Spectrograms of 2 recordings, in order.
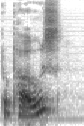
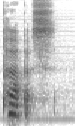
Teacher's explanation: in the first one it's the second syllable that's stressed and in the second one is the first syllable and that changes the pronunciation completely the first word is propose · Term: word stress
